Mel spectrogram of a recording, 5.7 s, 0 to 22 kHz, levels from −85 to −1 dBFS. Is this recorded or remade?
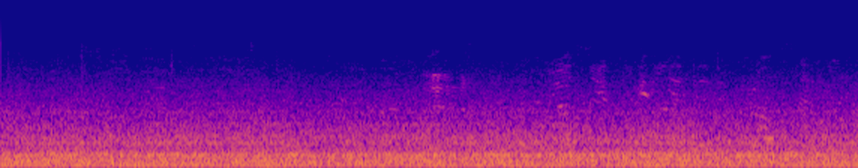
recorded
